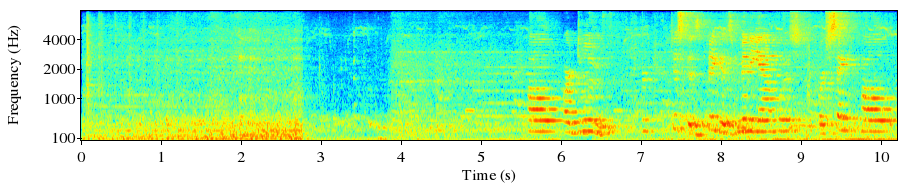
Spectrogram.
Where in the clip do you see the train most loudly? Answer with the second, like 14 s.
2 s.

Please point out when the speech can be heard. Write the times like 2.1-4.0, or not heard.
5.5-10.1.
